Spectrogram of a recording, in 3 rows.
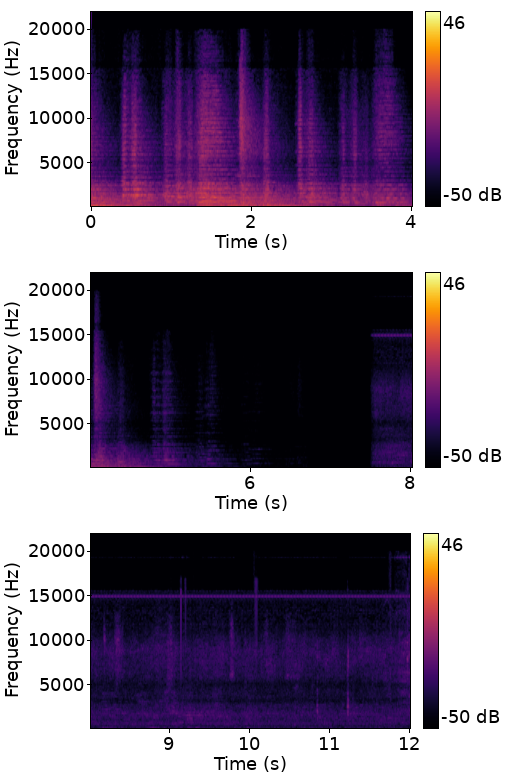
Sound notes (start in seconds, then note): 7.6 crowd murmurs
